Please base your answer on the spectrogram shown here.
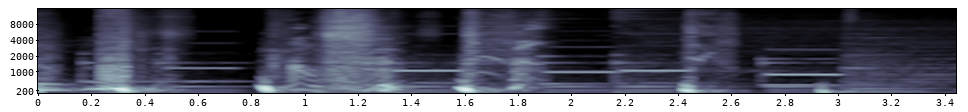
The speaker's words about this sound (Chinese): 谢承言猝不及防，一口酒瞬间喷了，他咳了几声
